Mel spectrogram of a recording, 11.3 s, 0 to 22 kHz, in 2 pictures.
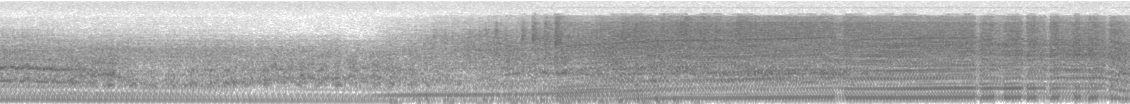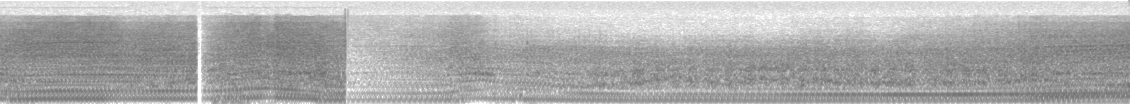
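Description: A Mazda RX7 in Forza 6 revs loudly off the rev limiter with manual gears and clutch, a continuous buzzing engine note that rises and falls through shifts, with tire noise and no talking.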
